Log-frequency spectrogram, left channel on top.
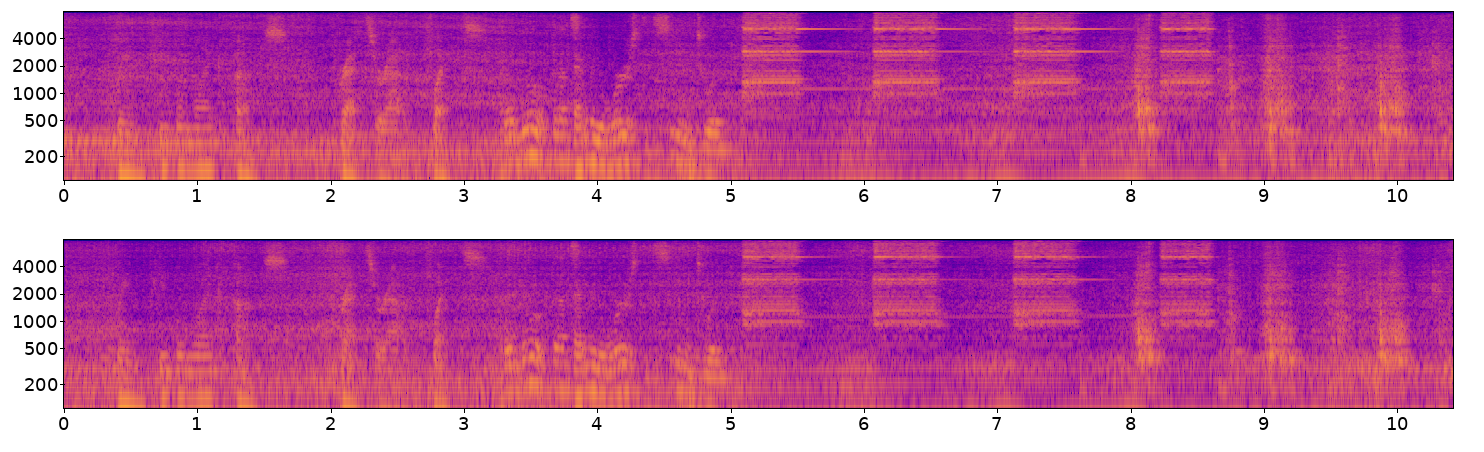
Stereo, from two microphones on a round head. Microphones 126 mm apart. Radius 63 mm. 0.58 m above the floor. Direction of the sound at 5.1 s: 5° right (ahead or behind).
